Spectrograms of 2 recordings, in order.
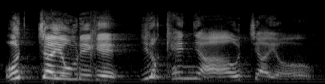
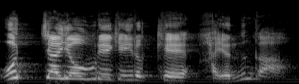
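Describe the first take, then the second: First: Acted reproach, starting high and loud, then dropping; mock parental protest, high start; indignant complaint. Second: Slow, raised declamation; stately, forceful Bible quotation; scripture quote. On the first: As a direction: burst out with displeasure, then let it fall. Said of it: "불만을 팍 표출하는 거예요". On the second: Retold or imitated. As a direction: quote scripture loudly and slowly, drawing out the words. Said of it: "오늘 성경에 뭐라고 말해요?".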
